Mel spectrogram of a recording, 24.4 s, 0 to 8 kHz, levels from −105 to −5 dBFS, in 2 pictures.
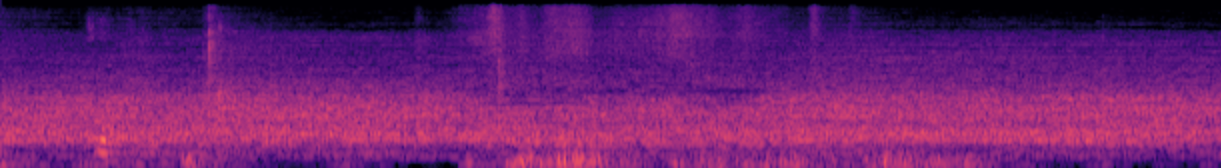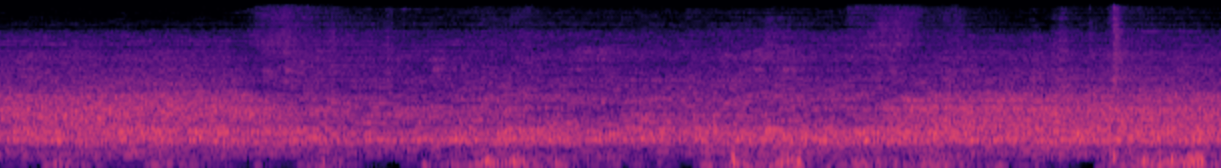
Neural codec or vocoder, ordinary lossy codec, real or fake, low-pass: none; none; real; 7.2 kHz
